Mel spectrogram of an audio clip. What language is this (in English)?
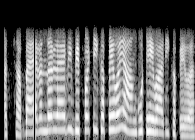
Sindhi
